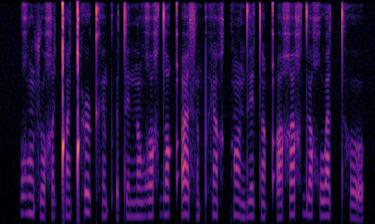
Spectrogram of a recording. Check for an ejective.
present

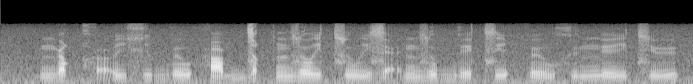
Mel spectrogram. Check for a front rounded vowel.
present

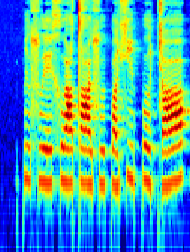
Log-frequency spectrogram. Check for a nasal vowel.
absent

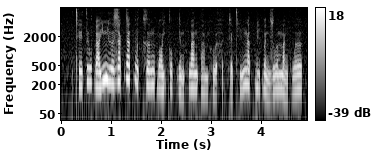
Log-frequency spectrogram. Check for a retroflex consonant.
absent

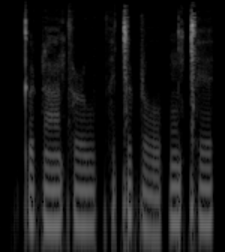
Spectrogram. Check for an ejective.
present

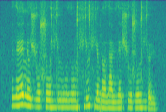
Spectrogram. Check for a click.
absent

